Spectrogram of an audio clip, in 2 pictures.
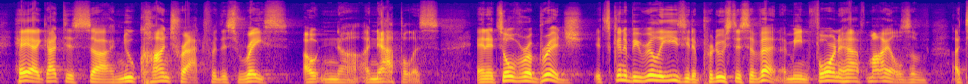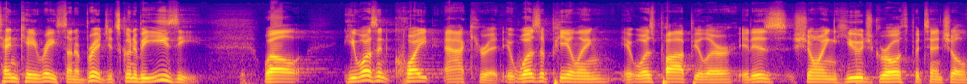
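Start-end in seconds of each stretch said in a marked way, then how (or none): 0.2-11.8 put-on Boston accent throughout. Retelling what Dave, who is from Boston, once said; Dave's Boston accent. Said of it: "So he said in his Boston accent".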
